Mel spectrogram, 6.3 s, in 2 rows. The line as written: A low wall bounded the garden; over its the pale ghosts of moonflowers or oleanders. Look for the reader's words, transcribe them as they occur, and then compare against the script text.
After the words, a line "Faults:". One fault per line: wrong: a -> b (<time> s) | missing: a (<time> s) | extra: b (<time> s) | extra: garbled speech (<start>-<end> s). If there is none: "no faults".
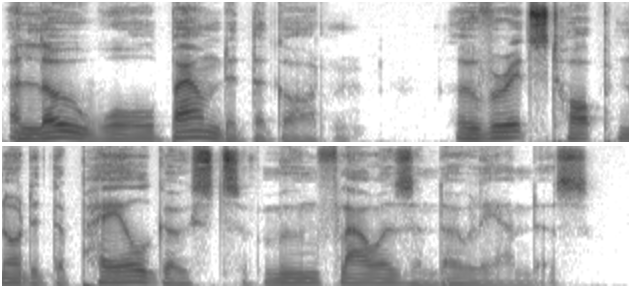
A low wall bounded the garden; over its top nodded the pale ghosts of moonflowers and oleanders.
Faults:
extra: top nodded (2.7 s)
wrong: or -> and (5.2 s)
